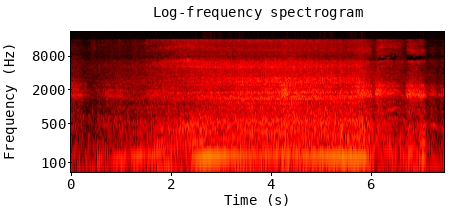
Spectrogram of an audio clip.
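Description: Toyota Land Cruiser safari vehicle's engine revving hard as it tries to pull out of the mud it is stuck in. The revs climb over a second or two, hold high and steady for about three seconds, then drop back near the end.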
